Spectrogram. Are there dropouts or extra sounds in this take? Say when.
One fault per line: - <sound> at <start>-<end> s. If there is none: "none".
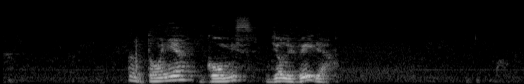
none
